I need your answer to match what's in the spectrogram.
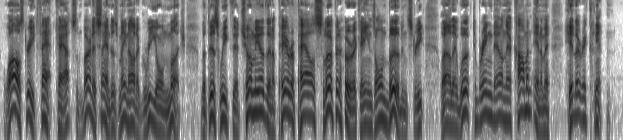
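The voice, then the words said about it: James Carville impression. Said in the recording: “the note coming from James Carville ... I'm doing wrong accent.”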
